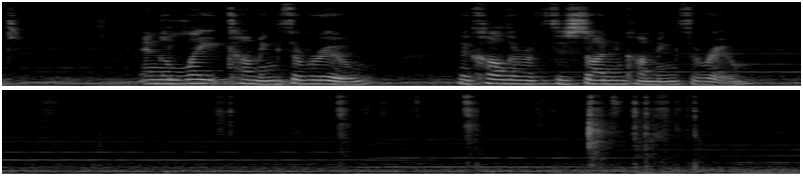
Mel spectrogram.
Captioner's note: cards shuffling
